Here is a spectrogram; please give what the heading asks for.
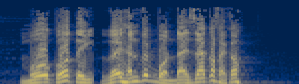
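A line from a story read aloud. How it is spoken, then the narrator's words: Shouting. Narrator (Vietnamese): Tô Bách Khôi quát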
